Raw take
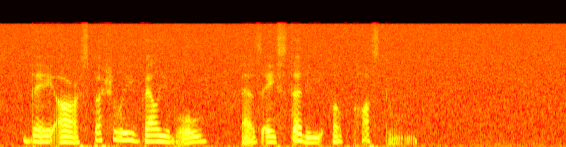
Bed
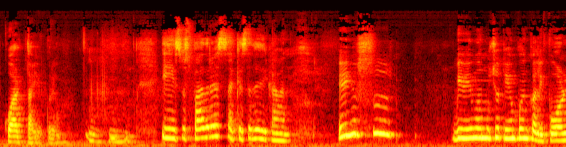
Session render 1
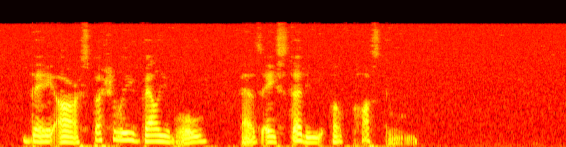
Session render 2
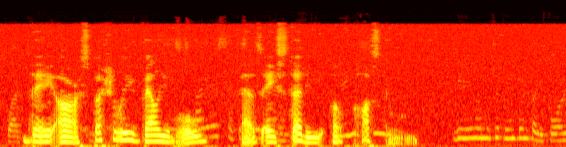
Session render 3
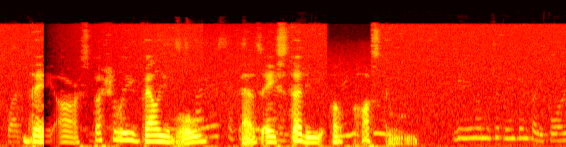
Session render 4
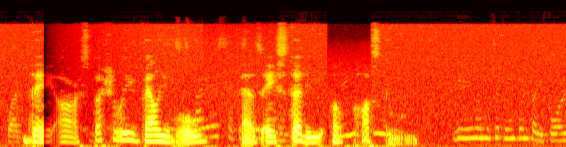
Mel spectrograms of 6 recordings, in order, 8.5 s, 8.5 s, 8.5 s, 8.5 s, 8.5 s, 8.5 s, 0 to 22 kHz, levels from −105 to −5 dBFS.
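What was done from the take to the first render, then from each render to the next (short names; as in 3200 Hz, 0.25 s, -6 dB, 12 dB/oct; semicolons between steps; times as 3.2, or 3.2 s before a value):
noise print and reduce 10 dB
add bed -14 dB
0.66–2.39 fade in; 3.05–4.2 high shelf 9400 Hz -10 dB; 4.91–5.57 air absorption 270 m
gain +4 dB; limiter -2 dBFS, peak gain reduction 1 dB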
